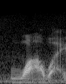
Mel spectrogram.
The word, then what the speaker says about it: Huawei: it's pronounced Huawei.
